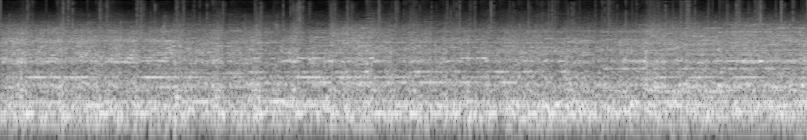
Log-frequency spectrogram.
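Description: Black metal band playing live: distorted electric guitar and drums in a loud, dense, unbroken wall of sound.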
